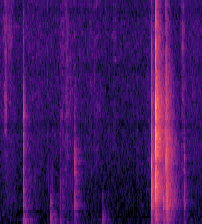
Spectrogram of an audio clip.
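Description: Light knocks of potter's tools and objects being handled on a work table, about every half second, then a louder clatter about three seconds in.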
